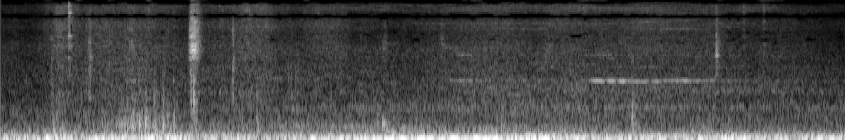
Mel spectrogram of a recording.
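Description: Steady low rumble of a moving car heard from inside the cabin, with a single light click about a second in.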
